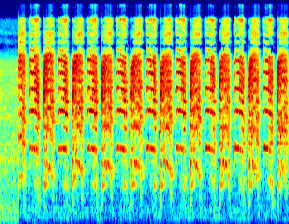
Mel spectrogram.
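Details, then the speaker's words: Car steering/suspension worked by hand, also chirps over bumps: sharp squeaky chirps about twice a second from dry ball joint boots and bushes; fix is oiling inside the boots with a syringe. "तो इसकी वजह से जब ये खुशक हो जाते हैं तो इसकी वजह से ये आवाज़ देना शुरू कर देते हैं इस तर"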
